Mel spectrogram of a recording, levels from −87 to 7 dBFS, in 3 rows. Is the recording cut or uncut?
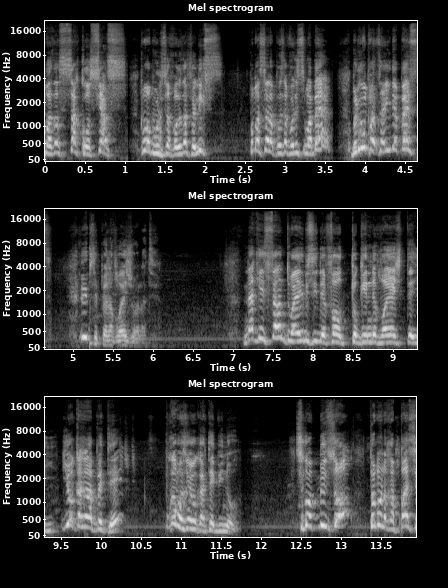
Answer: cut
